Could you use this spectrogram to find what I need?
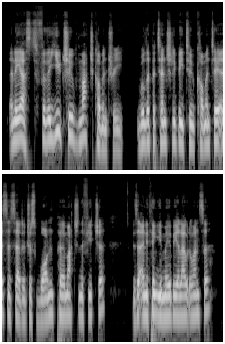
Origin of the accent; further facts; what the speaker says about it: England, United Kingdom; now in Moscow, Russia; As an English football fan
